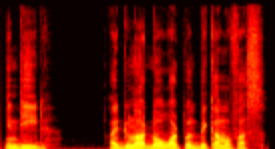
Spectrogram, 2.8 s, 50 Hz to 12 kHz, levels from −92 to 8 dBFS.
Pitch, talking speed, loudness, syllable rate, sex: 150 Hz, 195 wpm, -18 LUFS, 6.1 syllables/s, male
